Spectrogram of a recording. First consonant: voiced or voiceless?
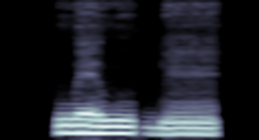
voiced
